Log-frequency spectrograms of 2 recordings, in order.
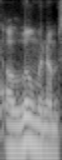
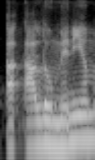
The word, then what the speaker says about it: aluminium: I say aluminum, so we pronounce it a little differently. But when you look at the aluminum market, sorry, I It would be hard for me to say it the way you say it. Aluminium, I believe you said, but I can do aluminium or aluminum.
